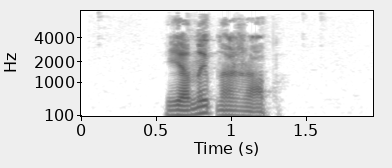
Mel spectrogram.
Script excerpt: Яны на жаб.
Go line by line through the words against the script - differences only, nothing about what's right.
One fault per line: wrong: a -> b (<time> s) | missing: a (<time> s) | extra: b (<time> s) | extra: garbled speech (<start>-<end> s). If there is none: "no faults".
no faults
